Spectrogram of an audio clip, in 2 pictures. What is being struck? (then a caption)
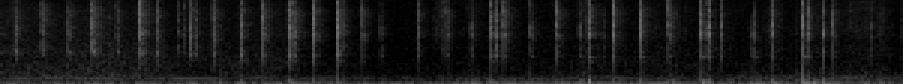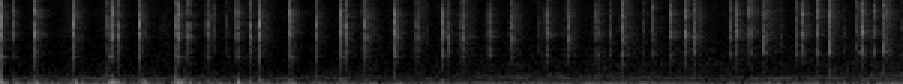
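Plastic spray bottle. Long red fake nails worn over latex gloves tap and scratch a clear plastic spray bottle that is partly filled with water and held in gloved hands. Rapid, sharp, bright clicks come in dense bursts with short scratchy strokes between them, each tap dying away almost at once. A low, steady hum sits underneath throughout.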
